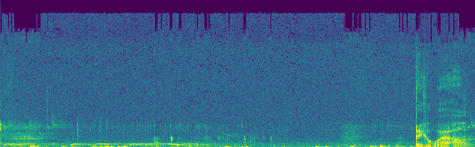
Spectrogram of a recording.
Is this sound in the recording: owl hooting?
yes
